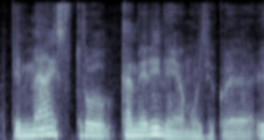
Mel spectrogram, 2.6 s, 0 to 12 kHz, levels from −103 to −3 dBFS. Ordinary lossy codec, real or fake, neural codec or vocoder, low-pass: AAC, 32 kbps; fake; codec, 24 kHz, 1.5 kbps, HILCodec; 10.8 kHz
